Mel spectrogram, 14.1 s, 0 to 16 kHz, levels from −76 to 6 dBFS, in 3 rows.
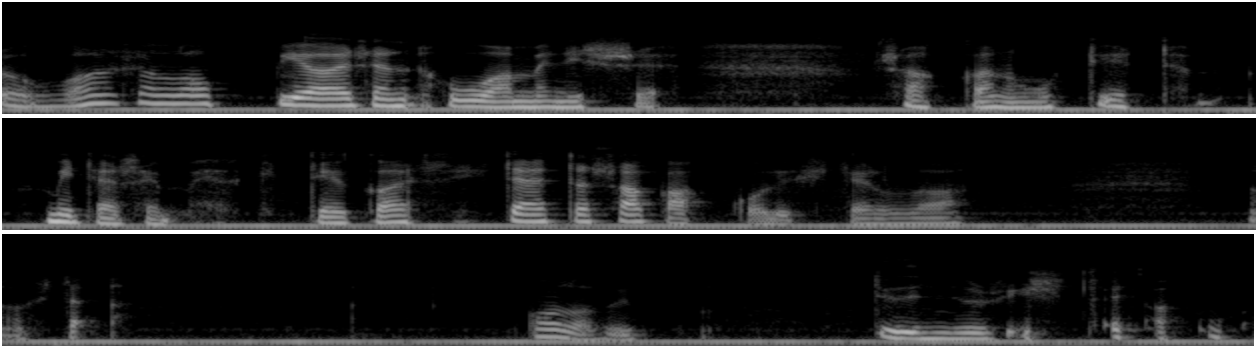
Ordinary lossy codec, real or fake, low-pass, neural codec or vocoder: none; real; 14.4 kHz; none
